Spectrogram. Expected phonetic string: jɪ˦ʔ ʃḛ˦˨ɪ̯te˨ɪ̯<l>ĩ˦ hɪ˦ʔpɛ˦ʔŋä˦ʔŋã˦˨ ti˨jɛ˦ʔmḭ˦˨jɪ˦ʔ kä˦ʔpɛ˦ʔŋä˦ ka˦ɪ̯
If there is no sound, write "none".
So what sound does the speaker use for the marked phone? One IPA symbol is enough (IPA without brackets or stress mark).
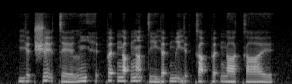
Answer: l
